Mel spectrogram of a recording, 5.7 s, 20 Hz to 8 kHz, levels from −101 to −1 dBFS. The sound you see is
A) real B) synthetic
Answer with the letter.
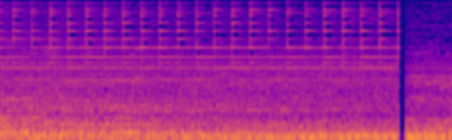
B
